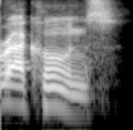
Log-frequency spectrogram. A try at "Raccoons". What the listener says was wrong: Drop the N. Raccoons.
